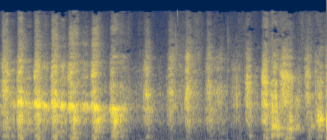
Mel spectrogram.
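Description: Apelike creature vocalisation built from primate calls: rapid, breathy panting grunts at about six a second, with a held pitched note through the first second and a half.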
